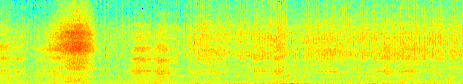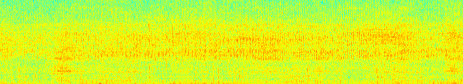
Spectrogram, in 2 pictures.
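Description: Fat bike rolling along a forest trail: steady rumble of the wide tires over the ground with wind on the microphone, and two sharp bumps about three and five and a half seconds in.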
